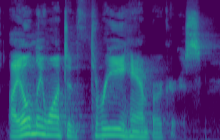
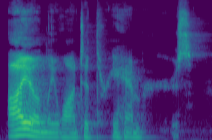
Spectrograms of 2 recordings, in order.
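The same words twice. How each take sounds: First: The stress falls on the word 'wanted'. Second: The stress falls on the word 'I'. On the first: "you stress a different word in the sentence" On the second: "you stress a different word in the sentence"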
